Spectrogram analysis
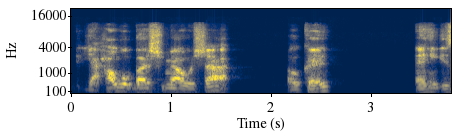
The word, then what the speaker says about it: Yahweh: That's how you say his name in the Paleo Hebrew, Yahweh.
